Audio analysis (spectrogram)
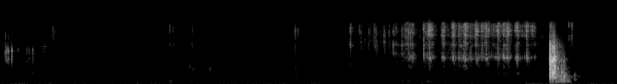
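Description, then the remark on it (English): A handful of eight dice, rolled for a stealth check in a tabletop role-playing game, rattles for a couple of seconds as it's shaken, then lands with one sharp clatter. A few faint clicks come first, with no talking. “So you're going to roll double stealth. That's 8 dice.”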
